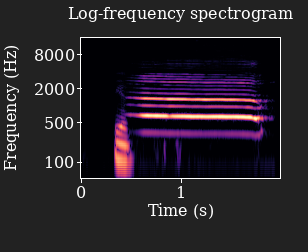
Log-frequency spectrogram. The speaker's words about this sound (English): Oh, there we go. I was like, wait, what is this? I've never heard this one. Okay, yeah, good enough. Someone yelling.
